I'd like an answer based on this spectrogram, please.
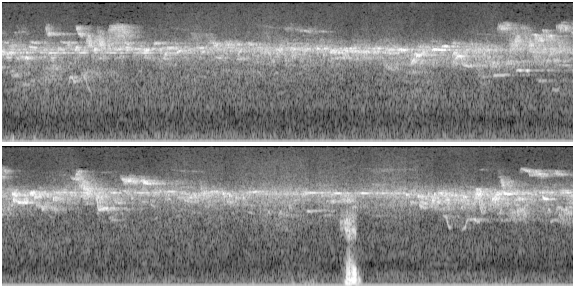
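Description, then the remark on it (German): A European robin sings a high, thin song with fine twittering phrases, continuous over a steady hiss of background insects and ambience, with one brief low thump partway through. No talking. “Jetzt habe ich mich gedreht zu dem anderen Rotkehlchen, es ist gerade still geworden. Oh, da geht's los.”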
